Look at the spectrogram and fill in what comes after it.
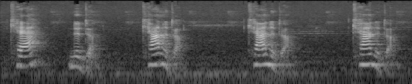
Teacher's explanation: So three syllables and stress is on the first one,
